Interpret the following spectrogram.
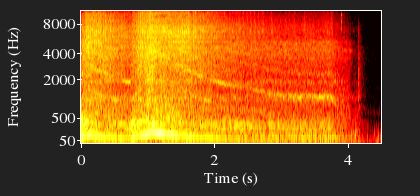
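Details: Honda CBR400RR inline-four after riding at Ebisu Circuit revving up and down, thin whirring whine above the exhaust; abnormal engine noise, cam gear train suspected, unconfirmed.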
